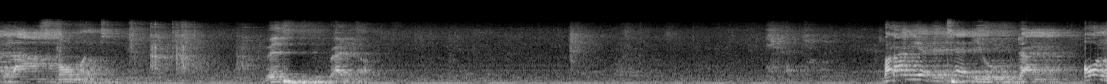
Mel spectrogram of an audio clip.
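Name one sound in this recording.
A man preaches with animation through a microphone, echoing in a large hall.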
